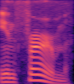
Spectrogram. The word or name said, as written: infirm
